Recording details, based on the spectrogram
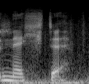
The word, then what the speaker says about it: Nächte: Vale, la, lo que pasa aquí es que la A cambia al umlaut, ¿no? Y eso hace que la CH ya no se pronuncie como una J, ¿no? Es die Nacht, como una J, sí. – Pero es die Nächte.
